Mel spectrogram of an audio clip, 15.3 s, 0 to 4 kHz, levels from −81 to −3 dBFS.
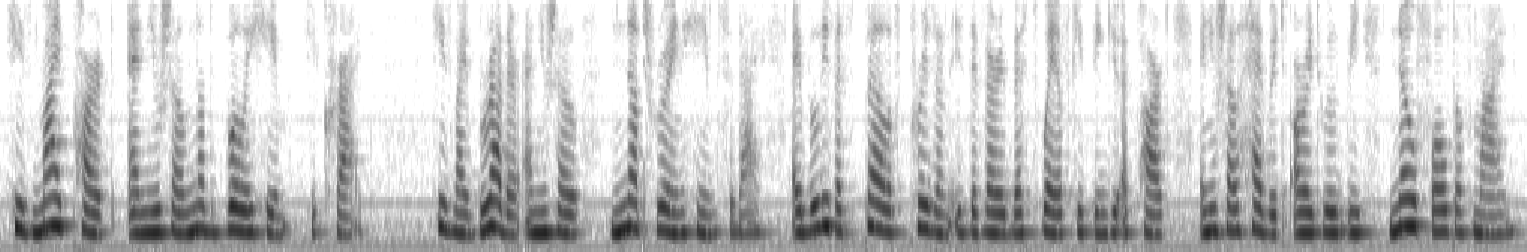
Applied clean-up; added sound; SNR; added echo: none; none; none; none.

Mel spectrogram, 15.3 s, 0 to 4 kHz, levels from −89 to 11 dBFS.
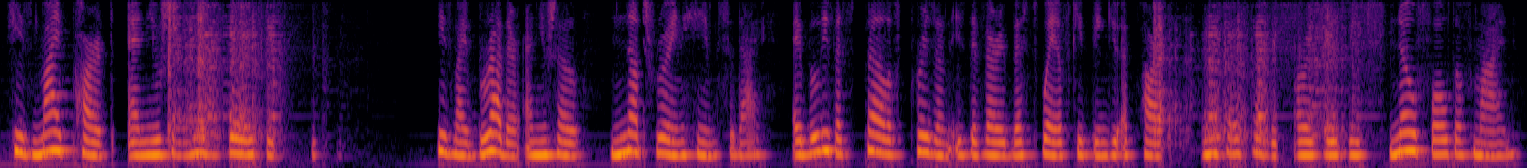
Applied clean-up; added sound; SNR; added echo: neural mask model RNNoise.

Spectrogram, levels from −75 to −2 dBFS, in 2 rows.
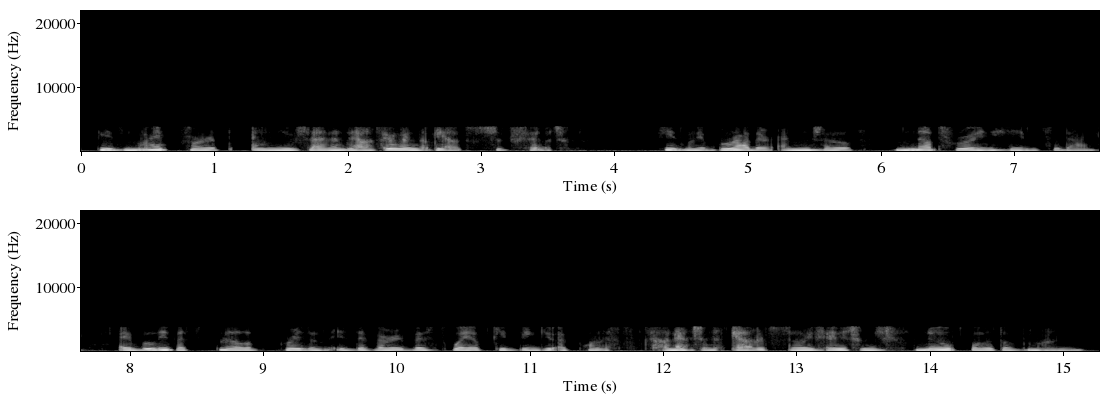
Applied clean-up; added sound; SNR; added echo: neural diffusion model UNIVERSE++.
